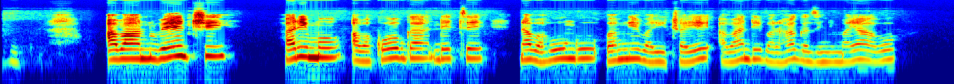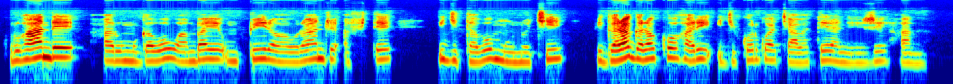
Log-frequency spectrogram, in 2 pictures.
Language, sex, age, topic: Kinyarwanda, female, 18-24, health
